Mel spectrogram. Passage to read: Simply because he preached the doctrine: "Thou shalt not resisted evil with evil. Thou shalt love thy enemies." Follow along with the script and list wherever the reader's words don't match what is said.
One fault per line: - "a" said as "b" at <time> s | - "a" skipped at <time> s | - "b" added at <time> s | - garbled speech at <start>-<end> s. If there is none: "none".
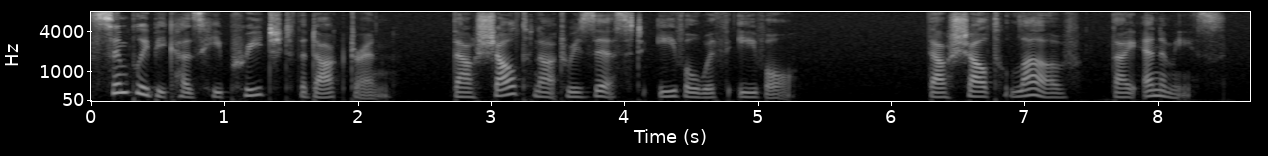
- "resisted" said as "resist" at 3.6 s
